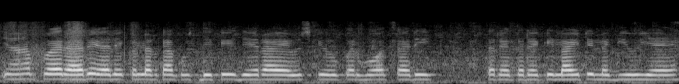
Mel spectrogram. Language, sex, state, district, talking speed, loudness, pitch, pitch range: Hindi, female, Rajasthan, Bikaner, 175 wpm, -16 LUFS, 225 Hz, 225-230 Hz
